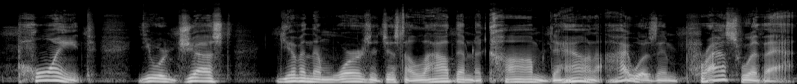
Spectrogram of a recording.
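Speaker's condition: Cleft palate; congenital, very severe

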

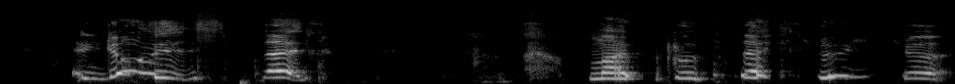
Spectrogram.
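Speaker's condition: Cerebral palsy; cerebral palsy since childhood

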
